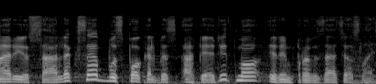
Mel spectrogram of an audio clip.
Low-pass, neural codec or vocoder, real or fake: 9.9 kHz; none; real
